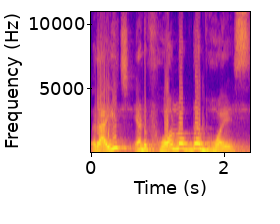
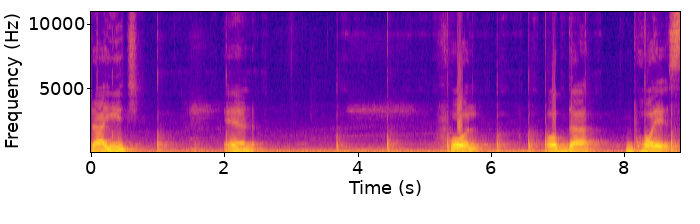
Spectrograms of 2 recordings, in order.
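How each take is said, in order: First: Said in the usual way. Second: rise with a rising tune, ଫଲ୍ and voice falling, long pauses between words; showing rise and fall. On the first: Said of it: "ଇଣ୍ଟୋନେସନ୍ means ହେଉଛି". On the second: Shown as a demonstration. Teacher demonstrating intonation to students, spaced rise then fall. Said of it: "that means ଇଣ୍ଟୋନେସନ୍ କୁହାଯାଏ".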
